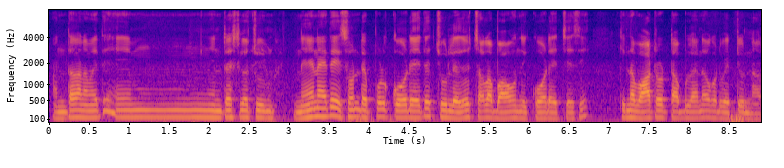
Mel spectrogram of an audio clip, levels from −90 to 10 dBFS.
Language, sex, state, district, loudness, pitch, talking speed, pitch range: Telugu, male, Telangana, Karimnagar, -20 LUFS, 135 Hz, 155 wpm, 125-140 Hz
